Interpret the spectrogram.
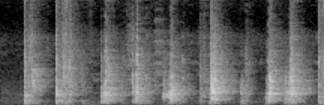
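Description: Close-up mouth sounds of a person chewing a mouthful of food, wet smacks repeating about two to three times a second.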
